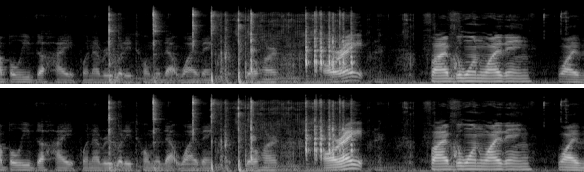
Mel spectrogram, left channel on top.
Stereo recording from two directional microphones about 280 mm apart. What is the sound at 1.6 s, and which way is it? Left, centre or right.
Speech, right.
